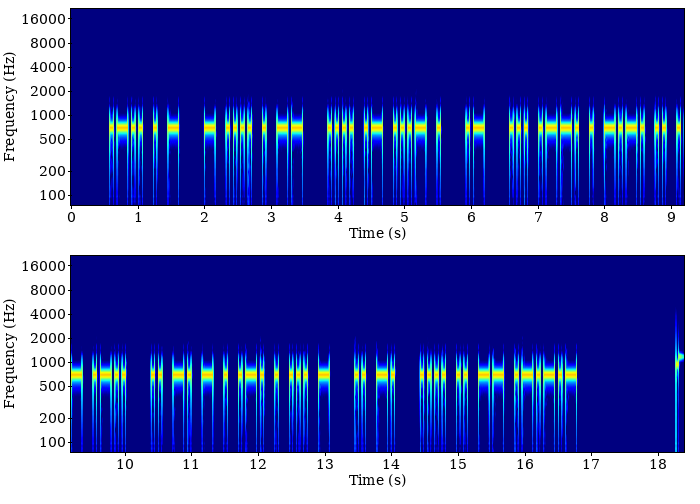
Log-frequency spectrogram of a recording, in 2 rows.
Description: Morse code, heard as a keyed tone, about 22 wpm, 700 Hz. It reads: LET THEM HAVE A SPECIAL INTEREST IN HIM.
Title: Sentences from Top 1000 Words - Review Part 3 - 22wpm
